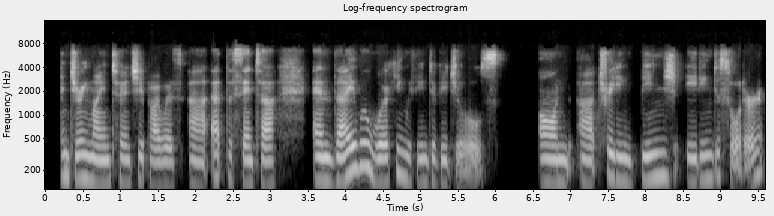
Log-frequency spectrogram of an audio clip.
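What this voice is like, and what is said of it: Australian accent. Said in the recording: “I had come out from Australia, hence the accent”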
